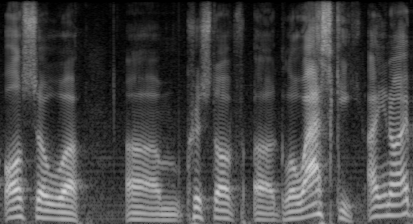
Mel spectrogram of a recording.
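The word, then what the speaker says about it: Głowacki: Chris algeri uh also uh um Kristoff uh glowaski I you know I pronounce it glowaki but it's pronounced glowaski uh his uh victory over uh Steve USS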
